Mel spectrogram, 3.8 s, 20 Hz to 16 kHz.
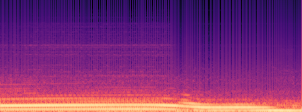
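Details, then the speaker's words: VW Golf 2.5 five-cylinder, 09G automatic, with 034 density engine mounts and billet dogbone, in-cabin while cruising around town at about 20 mph near 1200 rpm: heavy steady low boom that eases on kickdown; stiff mounts transmit drone below 2,000 rpm. "but anything under 2,000 cruising at least on automatic I 09g you're going to hear that little bit of mvh in the car there's no way of getting around it at all"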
